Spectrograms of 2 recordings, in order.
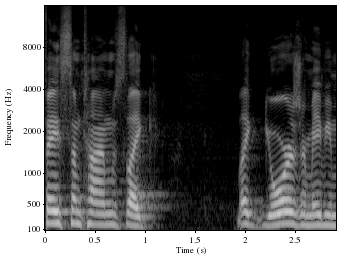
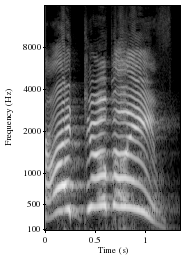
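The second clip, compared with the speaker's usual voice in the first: high, loud, drawn-out cry of faith; passionate scream; 14 semitones higher, 9 dB louder, slower than usual. Acted. Preacher acts the desperate father exclaiming, passionate scream. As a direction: scream it out slowly with full passion. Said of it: "there's some passion there".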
